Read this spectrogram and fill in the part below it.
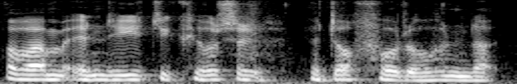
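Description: A woman's voice: sits low, level tone, moderate pace, darkish tone. An actress playing a blunt, droll village woman in a radio play, earthy and terse, with a Berlin-Brandenburg German accent. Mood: wry storytelling. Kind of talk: naturalistic radio play dialogue.

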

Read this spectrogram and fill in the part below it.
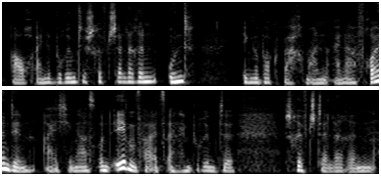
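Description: A woman's voice: sits low, darkish tone, breathy edge, no echo, studio quality. A woman presenting and interviewing on a radio culture programme.

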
